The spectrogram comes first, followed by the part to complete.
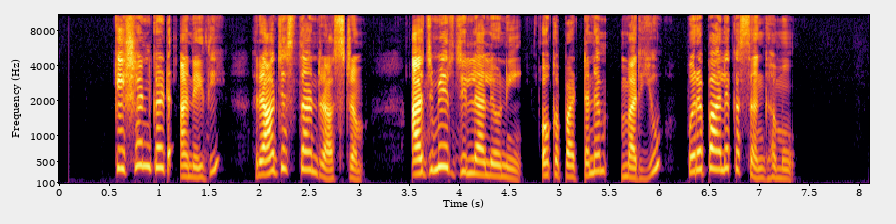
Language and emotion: Telugu, neutral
